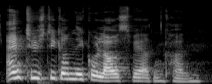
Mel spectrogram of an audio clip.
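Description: A woman voicing an excited little boy hedgehog who chatters eagerly. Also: lowish voice, normal speed.

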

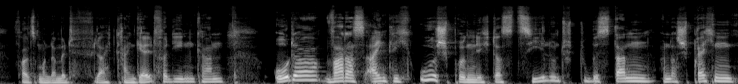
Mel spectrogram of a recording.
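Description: A man's voice: medium pitch, a little mellow. A man working as an interviewer, asking long, wordy questions in a conversational way.

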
